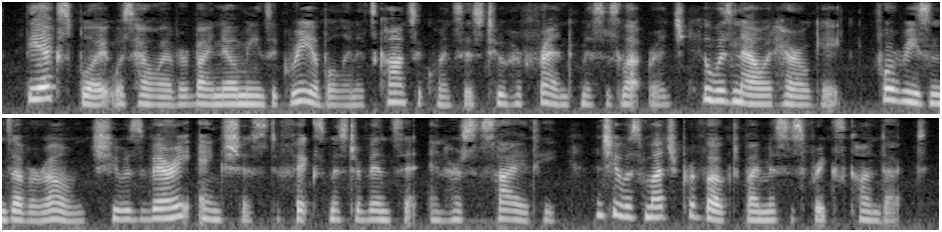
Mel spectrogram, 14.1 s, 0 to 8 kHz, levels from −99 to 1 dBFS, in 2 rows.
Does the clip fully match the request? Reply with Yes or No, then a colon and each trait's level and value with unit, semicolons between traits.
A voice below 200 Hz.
Yes: high, 190 Hz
